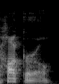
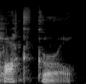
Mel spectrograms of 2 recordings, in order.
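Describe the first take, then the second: First: The two words are said fast and run together. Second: The two words are said slowly and kept apart. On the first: The name can be misheard as another phrase. The speaker calls it wrong. "You can't say Hawk Girl" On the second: The name is heard clearly and not misheard. The speaker calls it right. "Because you can't really say that fast"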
